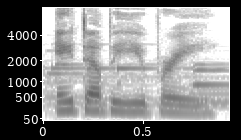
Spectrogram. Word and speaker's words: Aubri: Quick Facts on Aubri Gender, girl Origin, American Number of syllables, 2 Ranking popularity, 849 Pronunciation, A W Brie Simple meaning, ruler of elves Characteristics of A U B R I Loving, sensitive, compassionate, family-oriented, community-minded, humanitarian, affectionate.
